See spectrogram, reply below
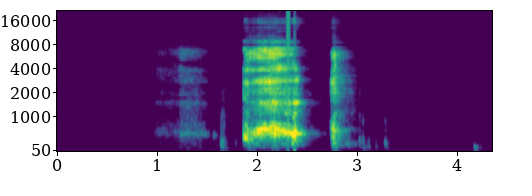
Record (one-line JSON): {"cough_length": "4.4 s", "cough_amplitude": 32768, "cough_signal_mean_std_ratio": 0.25, "survey_phase": "beta (2021-08-13 to 2022-03-07)", "age": "45-64", "gender": "Female", "wearing_mask": "No", "symptom_cough_any": true, "symptom_new_continuous_cough": true, "symptom_sore_throat": true, "symptom_fatigue": true, "symptom_fever_high_temperature": true, "symptom_headache": true, "symptom_onset": "2 days", "smoker_status": "Never smoked", "respiratory_condition_asthma": false, "respiratory_condition_other": false, "recruitment_source": "Test and Trace", "submission_delay": "2 days", "covid_test_result": "Positive", "covid_test_method": "RT-qPCR", "covid_ct_value": 31.5, "covid_ct_gene": "ORF1ab gene"}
